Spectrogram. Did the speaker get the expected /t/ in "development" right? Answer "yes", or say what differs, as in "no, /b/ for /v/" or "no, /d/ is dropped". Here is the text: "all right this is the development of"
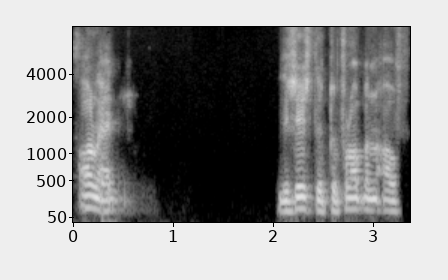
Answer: no, /t/ is dropped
